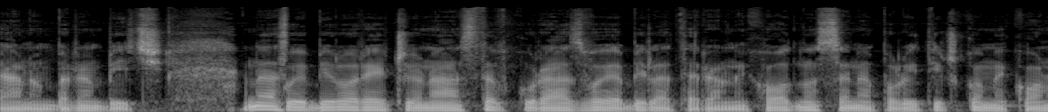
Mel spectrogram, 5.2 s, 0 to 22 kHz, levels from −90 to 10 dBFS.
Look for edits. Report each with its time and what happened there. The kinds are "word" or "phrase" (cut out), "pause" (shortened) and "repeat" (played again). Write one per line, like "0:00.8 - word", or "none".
0:01.4 - word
